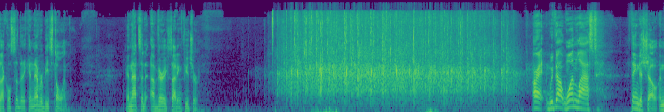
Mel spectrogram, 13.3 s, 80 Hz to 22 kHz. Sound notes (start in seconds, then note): 5.2 applause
